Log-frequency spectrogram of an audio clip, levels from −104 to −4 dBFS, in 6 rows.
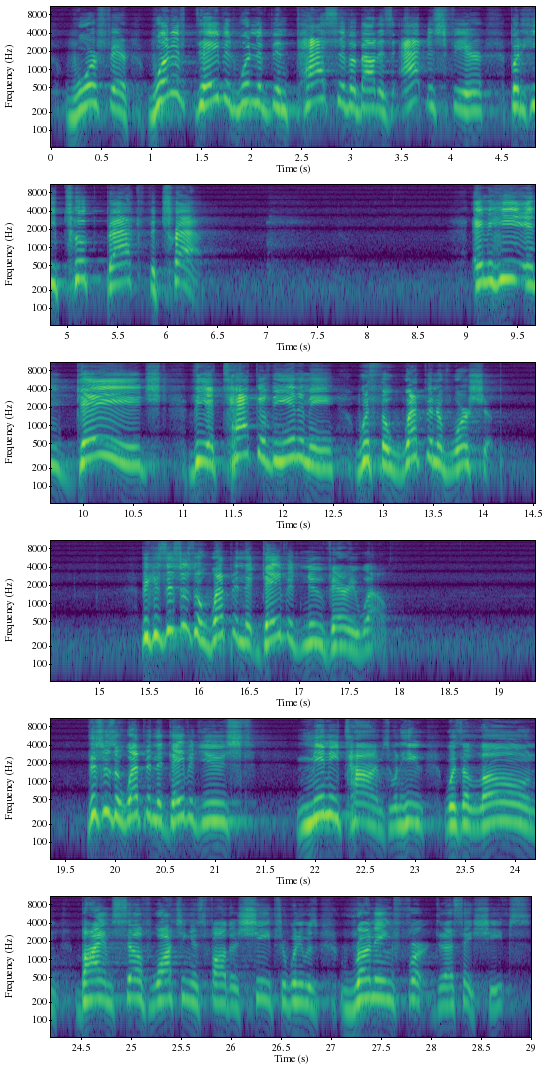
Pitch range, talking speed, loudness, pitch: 200-260 Hz, 145 wpm, -28 LUFS, 225 Hz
